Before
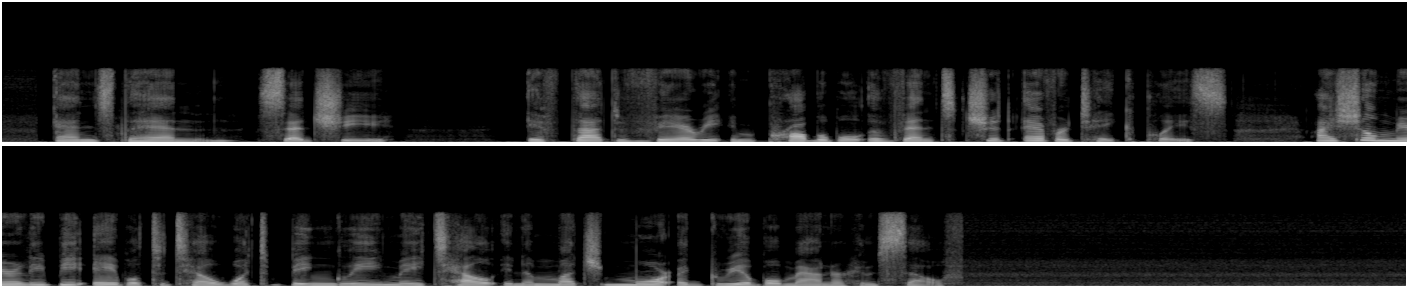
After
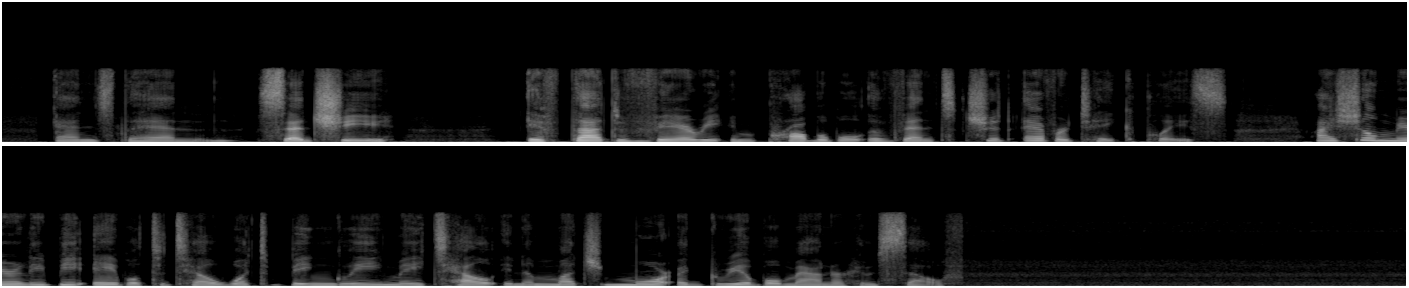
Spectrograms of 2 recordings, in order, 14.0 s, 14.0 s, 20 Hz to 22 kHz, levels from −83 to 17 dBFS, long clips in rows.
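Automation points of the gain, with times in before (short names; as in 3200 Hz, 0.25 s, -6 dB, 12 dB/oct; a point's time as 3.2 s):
0.85 s -8 dB
1.54 s +3 dB
2.97 s +3 dB
3.72 s -6 dB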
